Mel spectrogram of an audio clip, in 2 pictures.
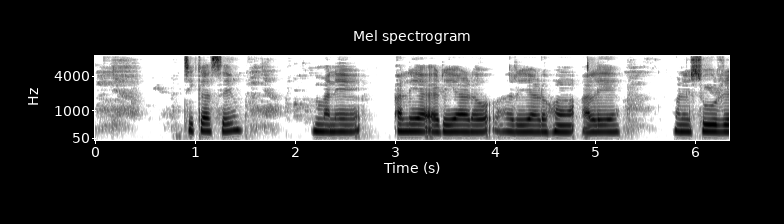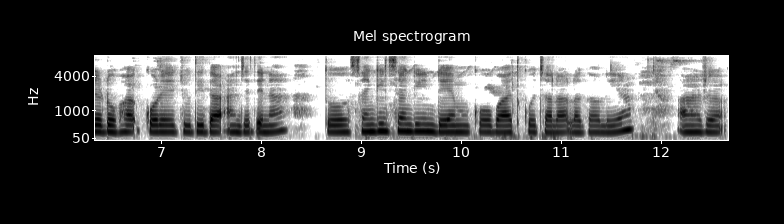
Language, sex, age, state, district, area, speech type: Santali, female, 18-30, West Bengal, Purulia, rural, spontaneous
